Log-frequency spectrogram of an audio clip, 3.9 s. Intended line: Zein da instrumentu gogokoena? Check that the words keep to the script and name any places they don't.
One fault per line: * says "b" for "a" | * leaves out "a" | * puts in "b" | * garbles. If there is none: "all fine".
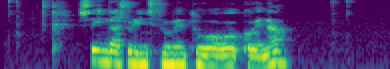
* puts in "zure"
